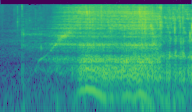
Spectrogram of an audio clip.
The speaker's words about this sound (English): Think that'll show off on the mic? Think people will know we're drinking water?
